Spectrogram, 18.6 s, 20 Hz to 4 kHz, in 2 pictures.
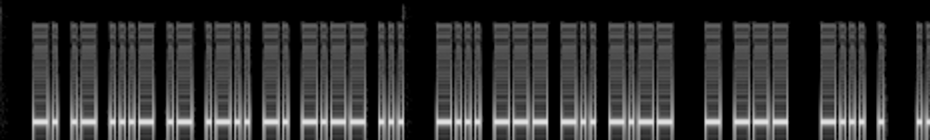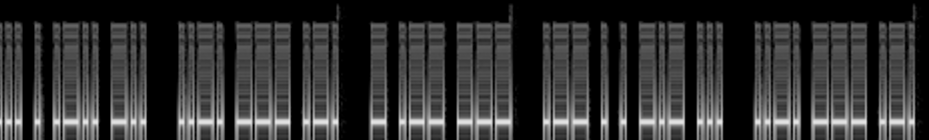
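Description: Morse code, heard as a keyed tone, about 25 wpm, 550 Hz. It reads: NAVALNYS BODY TO BE HELD FOR TWO WEEKS FOR
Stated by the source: Morse code news headlines sent at 25 wpm.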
